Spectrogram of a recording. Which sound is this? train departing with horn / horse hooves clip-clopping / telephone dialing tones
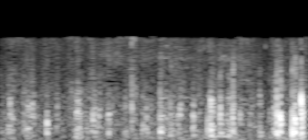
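horse hooves clip-clopping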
